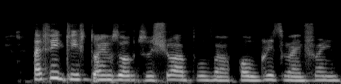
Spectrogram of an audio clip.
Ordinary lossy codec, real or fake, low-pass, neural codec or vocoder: Opus, 24 kbps; fake; 7.2 kHz; codec, 16 kHz, 2 kbps, FreqCodec, larger model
